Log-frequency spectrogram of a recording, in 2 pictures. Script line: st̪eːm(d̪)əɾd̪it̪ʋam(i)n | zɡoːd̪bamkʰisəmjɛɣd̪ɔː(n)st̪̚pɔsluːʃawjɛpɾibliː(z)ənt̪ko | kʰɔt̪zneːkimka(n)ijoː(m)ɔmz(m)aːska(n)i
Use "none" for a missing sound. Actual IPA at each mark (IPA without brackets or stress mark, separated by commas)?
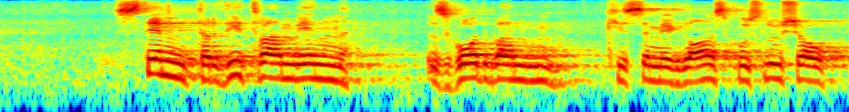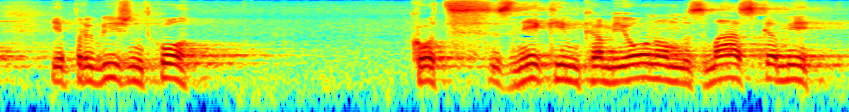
t̪, i, n, ʒ, m, n, m, m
